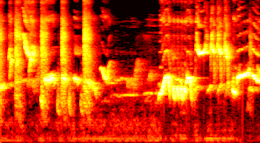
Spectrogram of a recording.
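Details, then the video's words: White-rumped shama, long-tailed Aceh type, delivering harsh rasping bursts followed by clear whistled slurs and a rich warbled phrase ending in high thin notes. "Murai Aceh # Ekor Panjang"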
